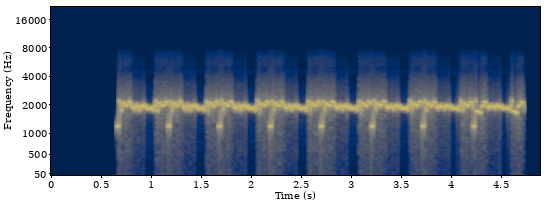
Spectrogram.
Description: SSTV (slow-scan television), PD 120, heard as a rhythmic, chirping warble.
